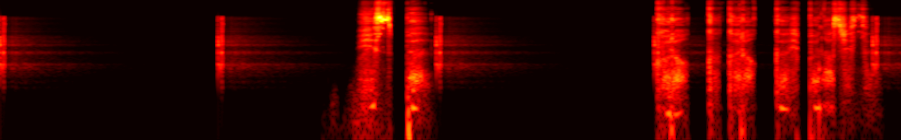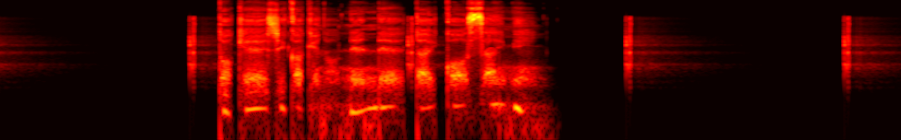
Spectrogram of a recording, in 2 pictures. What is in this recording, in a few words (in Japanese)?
タイトルコール, ASMR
